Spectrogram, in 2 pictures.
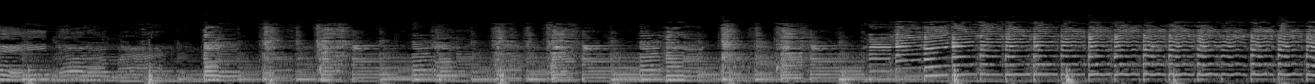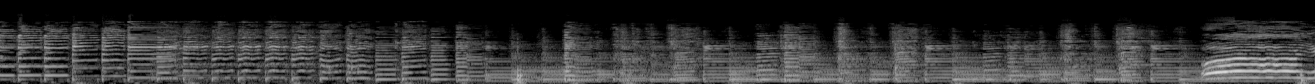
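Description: Slide guitar playing a hill-country blues instrumental break: picked slide notes over a steady low beat, with long wavering held notes in the middle. A singing voice comes back in near the end.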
